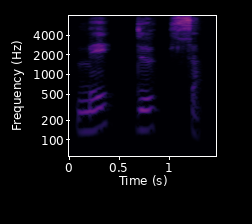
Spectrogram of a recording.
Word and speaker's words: médecin: un docteur une docteur dans le mot médecin il y a le son 1 avec les lettres I et n médecin et dans le mot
